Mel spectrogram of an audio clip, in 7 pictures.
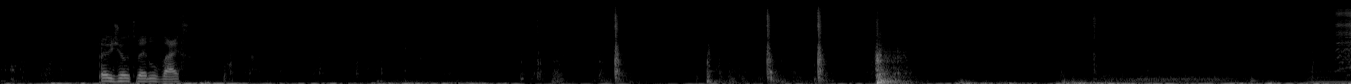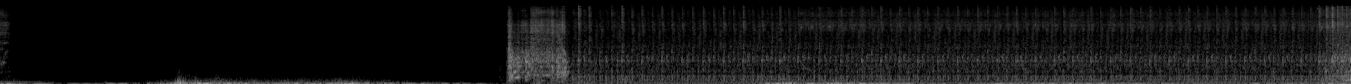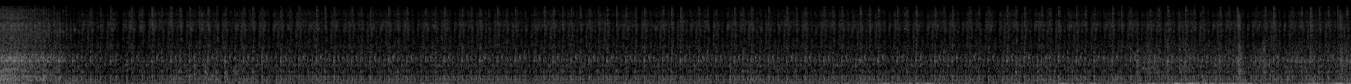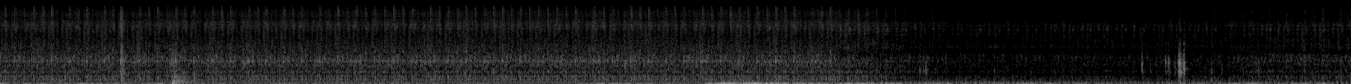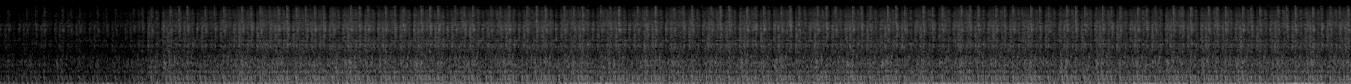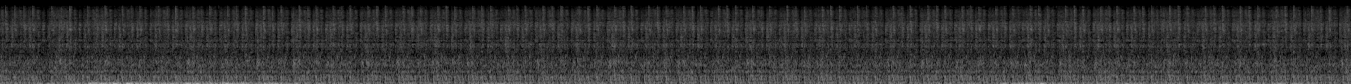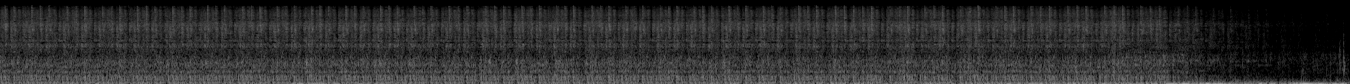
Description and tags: Peugeot 205 2ch Start
A two-part closemic recording of my Peugeot 205 being started and running stationary for a while.
Great beat!
Machine, Peugeot, 205, Car, Organic, Start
